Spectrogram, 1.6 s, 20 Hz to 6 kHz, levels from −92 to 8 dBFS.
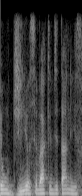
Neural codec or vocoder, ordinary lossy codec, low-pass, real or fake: none; none; 5.4 kHz; real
